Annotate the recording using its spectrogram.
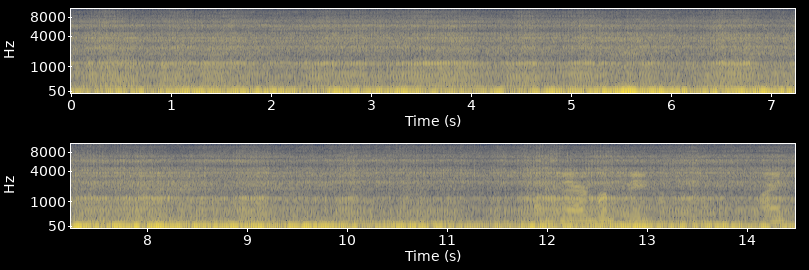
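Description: A dirt bike engine buzzes and revs up close.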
